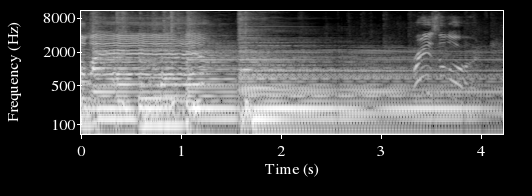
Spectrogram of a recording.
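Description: Acoustic guitar and electric bass of a church worship band playing the last bars of a hymn, then striking a final chord about halfway through that is held and rings, slowly fading. A short gliding voice sounds near the end.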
